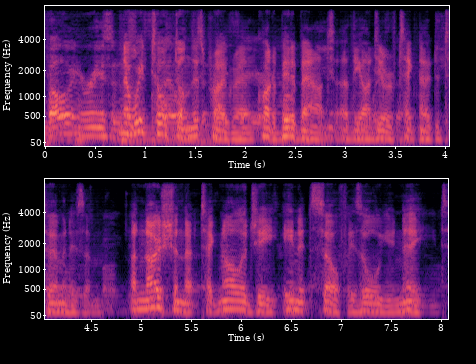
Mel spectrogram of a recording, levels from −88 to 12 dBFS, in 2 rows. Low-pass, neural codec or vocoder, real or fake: 7.2 kHz; vocoder, 24 kHz, 100 mel bands, Vocos; fake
